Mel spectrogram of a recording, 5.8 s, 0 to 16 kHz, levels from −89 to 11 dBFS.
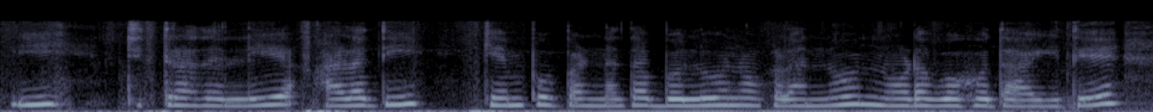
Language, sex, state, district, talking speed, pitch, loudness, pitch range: Kannada, female, Karnataka, Bijapur, 75 wpm, 235 Hz, -35 LUFS, 220-255 Hz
